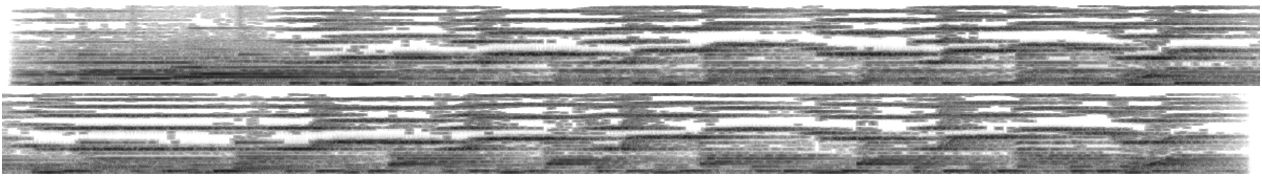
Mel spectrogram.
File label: Waltz; Me and the Colonel; Sadness Castle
